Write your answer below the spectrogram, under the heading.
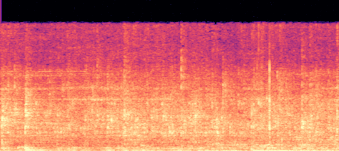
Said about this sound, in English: But anyway, it's so cold that this tub is already cooling down, so we need to put some more hot water in the bathtub. If I can get my toes to cooperate, put the water in the tub. Here we go.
